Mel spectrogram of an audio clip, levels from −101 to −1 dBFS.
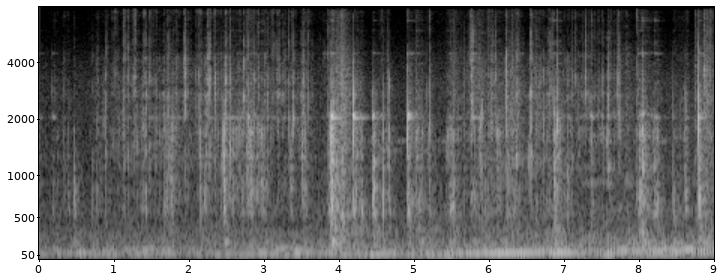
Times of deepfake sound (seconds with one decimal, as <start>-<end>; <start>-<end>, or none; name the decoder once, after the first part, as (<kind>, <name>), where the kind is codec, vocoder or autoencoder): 7.2-7.7 (codec, SNAC)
